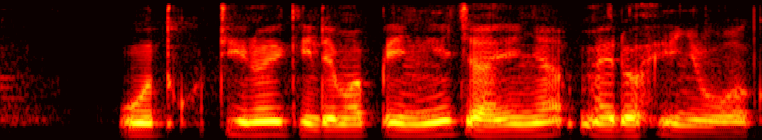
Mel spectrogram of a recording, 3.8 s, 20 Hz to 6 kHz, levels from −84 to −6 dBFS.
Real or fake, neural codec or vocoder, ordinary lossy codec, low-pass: real; none; none; 5.4 kHz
